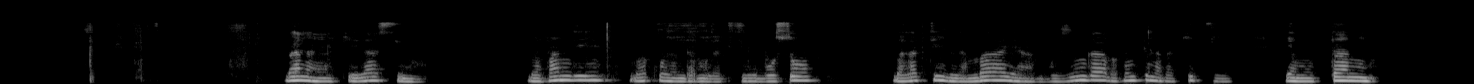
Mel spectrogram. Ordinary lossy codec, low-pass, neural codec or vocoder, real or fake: MP3, 64 kbps; 7.2 kHz; codec, 44.1 kHz, 7.8 kbps, Pupu-Codec; fake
